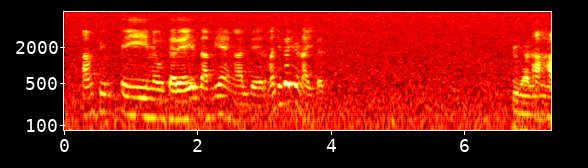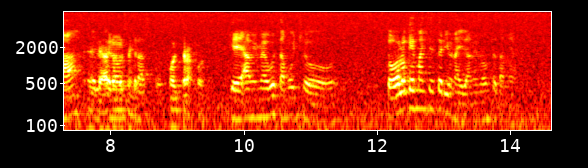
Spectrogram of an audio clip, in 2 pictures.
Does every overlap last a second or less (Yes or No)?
No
